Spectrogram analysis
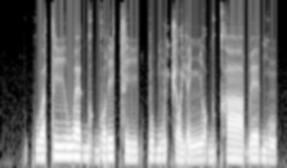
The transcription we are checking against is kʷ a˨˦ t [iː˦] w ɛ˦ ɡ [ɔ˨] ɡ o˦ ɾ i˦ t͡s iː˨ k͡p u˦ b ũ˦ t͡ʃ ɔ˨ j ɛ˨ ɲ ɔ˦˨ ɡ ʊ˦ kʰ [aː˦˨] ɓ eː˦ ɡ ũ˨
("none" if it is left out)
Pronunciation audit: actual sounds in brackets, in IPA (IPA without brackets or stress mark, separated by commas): iː˦, ʊ˨, aː˦˨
